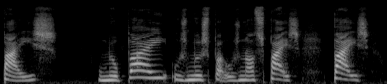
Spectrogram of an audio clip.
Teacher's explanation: o I já é fraco, é uma semivogal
